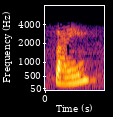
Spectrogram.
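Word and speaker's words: sign: साइन, साइन में जी साइलेंट होता है।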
